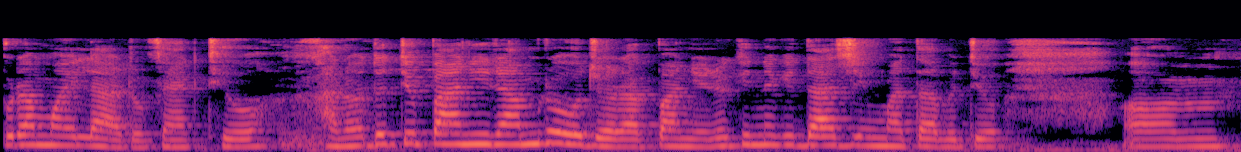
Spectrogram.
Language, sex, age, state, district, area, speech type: Nepali, female, 18-30, West Bengal, Darjeeling, rural, spontaneous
